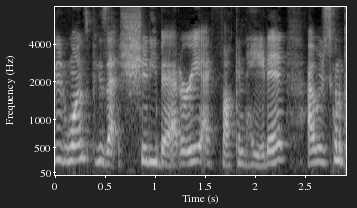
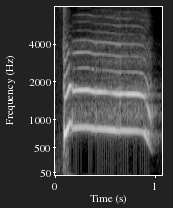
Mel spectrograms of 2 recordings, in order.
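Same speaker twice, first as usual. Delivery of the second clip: sudden high yelp of joy; excited shriek; 4 dB louder than usual. Real, not acted. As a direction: let out a quick thrilled squeal. Excited shout at video end.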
